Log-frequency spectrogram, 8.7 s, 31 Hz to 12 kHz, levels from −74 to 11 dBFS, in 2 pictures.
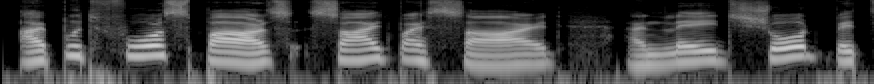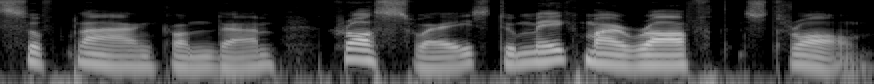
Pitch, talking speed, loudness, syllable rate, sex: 140 Hz, 150 wpm, -19 LUFS, 2.8 syllables/s, male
